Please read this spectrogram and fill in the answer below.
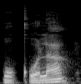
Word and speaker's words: Bokola: Donc là, c'était la réponse du Maître Bokola, si je peux me le permettre, c'est comme ça on prononce son nom.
